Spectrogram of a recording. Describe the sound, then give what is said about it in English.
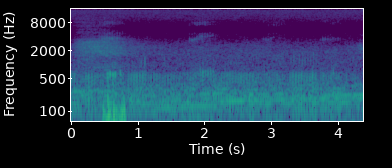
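A cat purrs steadily up close, a low continuous rumble that runs the whole time, with a brief louder burst near the start. No one speaks. “I like it when they like purr and then try to meow at the same time, so it sounds like a bird chirp.”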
